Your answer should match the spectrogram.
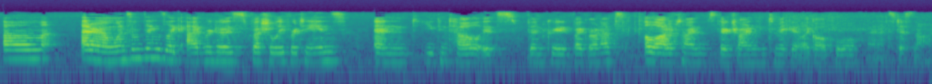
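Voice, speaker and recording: Flat-pitched teenage girl in echoey room. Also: unhurried. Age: teens. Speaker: teen discussion panelist. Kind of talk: casual roundtable chat. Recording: echoey room with faint noise.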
